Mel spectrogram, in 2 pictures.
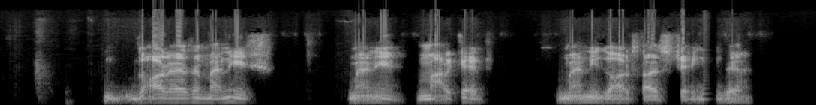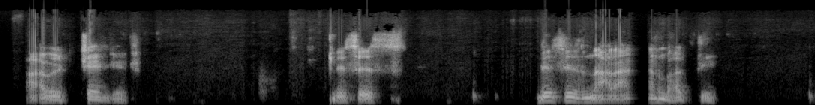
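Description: An elderly man speaks slowly and calmly, heard through an online call, with long pauses.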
